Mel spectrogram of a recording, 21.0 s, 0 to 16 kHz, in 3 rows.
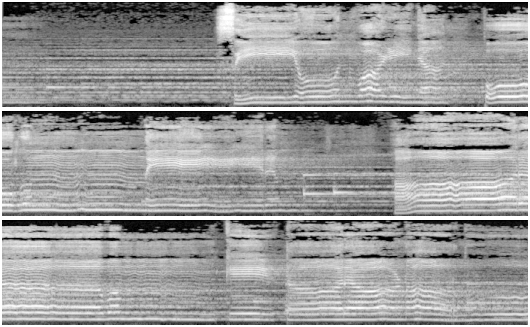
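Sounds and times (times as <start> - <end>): man singing devotional song: 0.0 - 1.5, 2.8 - 21.0
keyboard accompaniment: 0.0 - 21.0
singer breathing: 11.4 - 12.2.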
